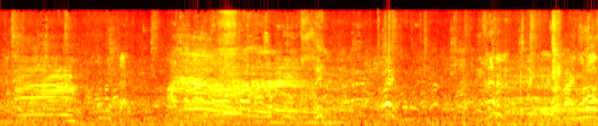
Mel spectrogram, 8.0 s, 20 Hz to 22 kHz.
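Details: Sahiwal bull calves at the Aftabganj cattle market in Madaripur, Bangladesh, on 30 November 2024; a drawn-out, wavering low moo rises then sags over about a second, amid steady crowd chatter and bargaining voices.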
